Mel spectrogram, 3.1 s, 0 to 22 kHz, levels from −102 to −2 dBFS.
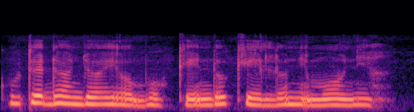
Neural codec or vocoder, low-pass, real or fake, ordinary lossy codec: none; 7.2 kHz; real; none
